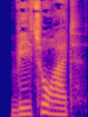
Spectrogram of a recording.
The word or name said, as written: vetoret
